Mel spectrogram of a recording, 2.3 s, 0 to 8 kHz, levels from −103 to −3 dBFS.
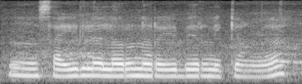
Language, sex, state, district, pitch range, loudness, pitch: Tamil, female, Tamil Nadu, Kanyakumari, 190-205 Hz, -13 LUFS, 195 Hz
